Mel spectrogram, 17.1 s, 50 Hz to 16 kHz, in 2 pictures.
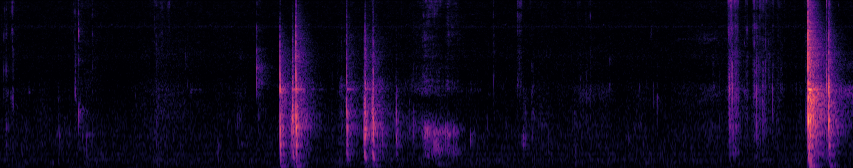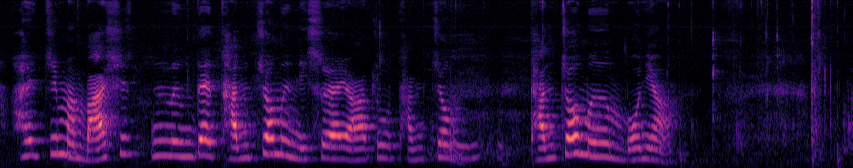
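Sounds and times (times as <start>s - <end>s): person chewing bread: 0.0s - 1.2s.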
